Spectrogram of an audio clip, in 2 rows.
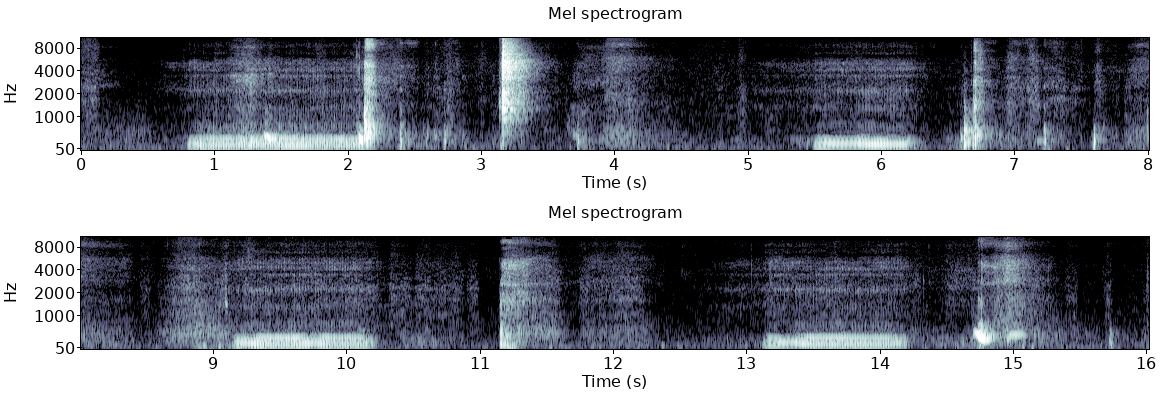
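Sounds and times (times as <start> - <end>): man snoring: 0.8 - 2.1, 5.4 - 6.4, 9.2 - 10.2, 13.1 - 14.2.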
